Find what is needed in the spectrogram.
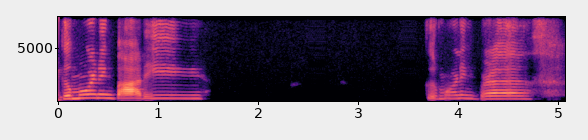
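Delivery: kind, sweet voice. Guiding listeners through a stretch on the mat, in the kindest, nicest voice. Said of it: "in your kindest, nicest voice".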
